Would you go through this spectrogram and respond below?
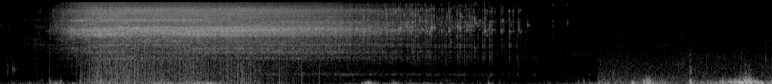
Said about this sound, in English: Just found a rain stick yesterday.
